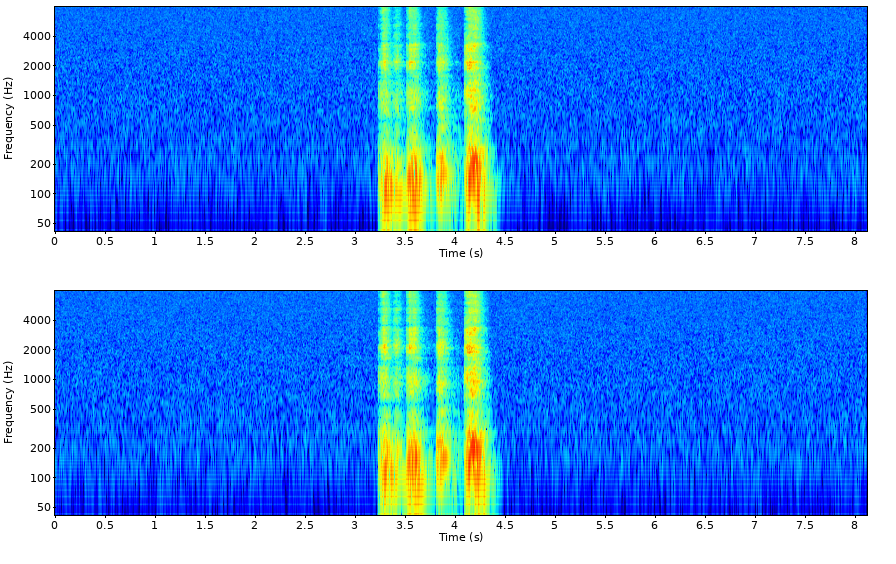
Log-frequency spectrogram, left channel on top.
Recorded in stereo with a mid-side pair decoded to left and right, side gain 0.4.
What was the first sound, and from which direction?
A zipper, 30° right.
